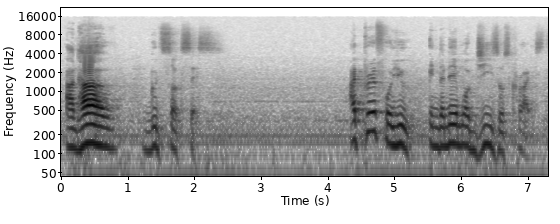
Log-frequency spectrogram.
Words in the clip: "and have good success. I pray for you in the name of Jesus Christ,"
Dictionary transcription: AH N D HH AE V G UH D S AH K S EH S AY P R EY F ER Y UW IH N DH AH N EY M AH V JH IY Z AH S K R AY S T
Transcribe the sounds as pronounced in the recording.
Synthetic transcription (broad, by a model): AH N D HH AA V G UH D S AH K S EH S AY P R EY F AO Y UW IH N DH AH N EY M AH V JH IY Z AH S K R AY S T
